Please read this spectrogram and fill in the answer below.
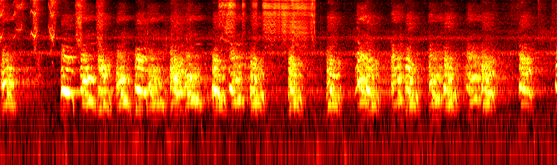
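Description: Hounds barking treed: a steady, rapid run of short barks, about three a second. This is the tree bark that tells the hunter the quarry is up the tree.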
